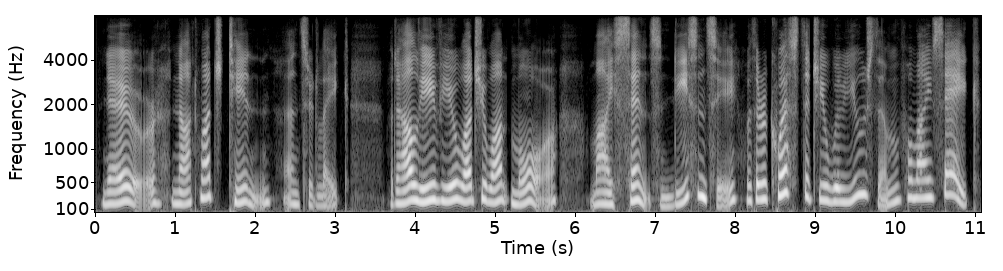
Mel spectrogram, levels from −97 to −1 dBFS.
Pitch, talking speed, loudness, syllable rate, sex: 215 Hz, 155 wpm, -18 LUFS, 3.8 syllables/s, female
